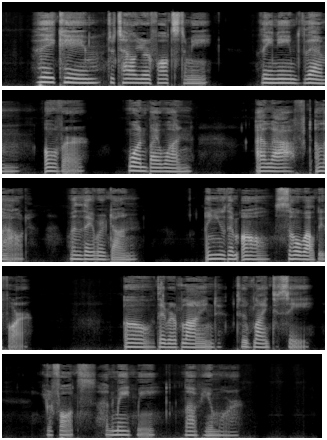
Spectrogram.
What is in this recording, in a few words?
F, Romantic, Poem; FAULTS; Poem by Sara Teasdale; acceptance; 28 Days of Love Poetry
